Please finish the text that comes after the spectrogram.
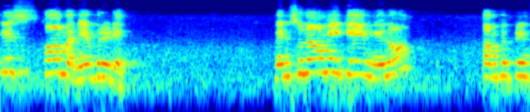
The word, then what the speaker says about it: tsunami: even know how to pronounce tsunami when T was in the first when you write that's right when you say tsunami how T can come because we have never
